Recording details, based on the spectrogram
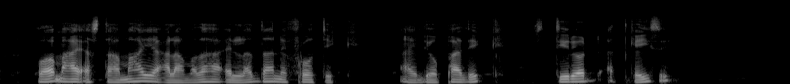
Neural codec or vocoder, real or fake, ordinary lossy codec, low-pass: none; real; none; 9.9 kHz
